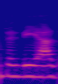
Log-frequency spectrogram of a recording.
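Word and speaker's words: Viviers: So if you can handle the silent S on Vivia, then you can find me.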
